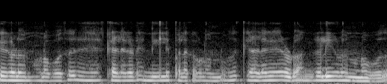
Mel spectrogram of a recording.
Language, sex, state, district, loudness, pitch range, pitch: Kannada, female, Karnataka, Raichur, -15 LUFS, 175-190 Hz, 185 Hz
